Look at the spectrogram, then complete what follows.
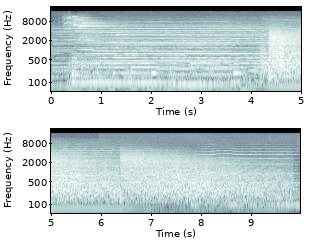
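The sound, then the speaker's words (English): A sustained tonal drone gives way midway to a loud explosion, which swells into a dense, roaring rumble of debris that carries on to the end, with no voices. “So there's a big explosion, and you don't really see what happens to Schubert, but you expect that he somehow saves himself and gets out of there, and Mark swims up.”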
